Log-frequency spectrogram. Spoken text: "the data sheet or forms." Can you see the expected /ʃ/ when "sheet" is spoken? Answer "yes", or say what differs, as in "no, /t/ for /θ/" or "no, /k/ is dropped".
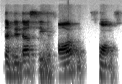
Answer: no, /s/ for /ʃ/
